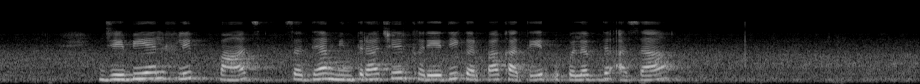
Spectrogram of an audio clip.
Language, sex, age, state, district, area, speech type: Goan Konkani, female, 30-45, Goa, Pernem, rural, read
